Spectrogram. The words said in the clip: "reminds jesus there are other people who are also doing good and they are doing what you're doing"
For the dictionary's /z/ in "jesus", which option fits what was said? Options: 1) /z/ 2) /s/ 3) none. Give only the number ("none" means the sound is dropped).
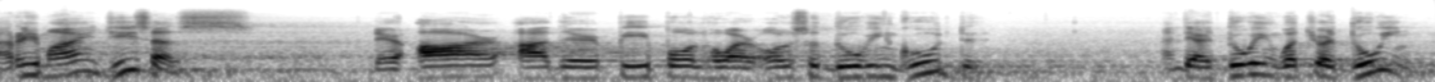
2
